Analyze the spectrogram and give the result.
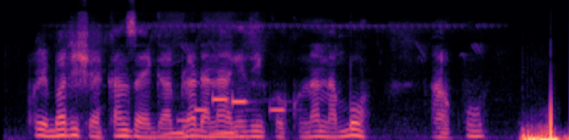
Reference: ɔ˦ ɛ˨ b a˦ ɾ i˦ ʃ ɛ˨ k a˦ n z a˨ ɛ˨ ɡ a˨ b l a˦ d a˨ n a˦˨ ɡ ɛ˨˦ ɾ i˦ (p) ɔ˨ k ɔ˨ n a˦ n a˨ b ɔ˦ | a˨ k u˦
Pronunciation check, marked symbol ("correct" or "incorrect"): incorrect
